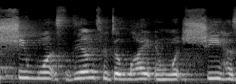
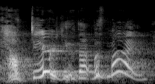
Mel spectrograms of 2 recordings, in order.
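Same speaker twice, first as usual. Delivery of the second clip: mock outrage; 5 semitones higher than usual. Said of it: "And she's like".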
